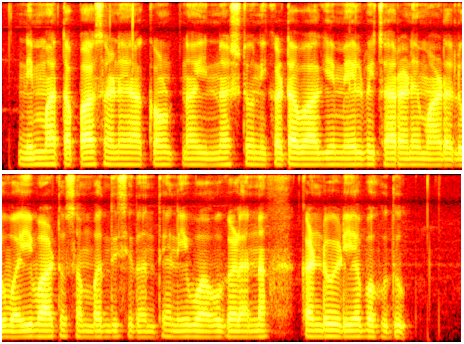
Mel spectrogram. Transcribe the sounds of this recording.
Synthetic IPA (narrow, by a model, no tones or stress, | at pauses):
nimːɐt̪ɐpaːsɐɳeɐkɐwɳʈnɐinːɐʂʈunikɐʈɐʋaːɡime̞ːlʋit͡ʃaːɾɐɳe̞maːɽɐluʋɐjʋaːʈusɐmbɐnd̪ʱisid̪ɐnt̪e̞niːʋuɐʋuɡɐɭɐnːɐkɐɳɖuiɽijɐbɐɦud̪u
